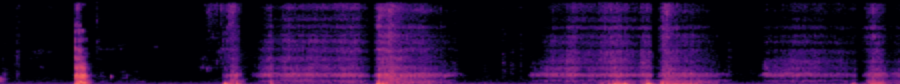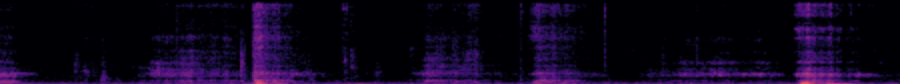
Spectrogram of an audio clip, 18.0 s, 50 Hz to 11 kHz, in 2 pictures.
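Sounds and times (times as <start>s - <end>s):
dog snoring: 2.1s - 4.5s, 5.4s - 9.2s, 10.5s - 12.2s, 13.2s - 14.9s, 15.8s - 17.8s.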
